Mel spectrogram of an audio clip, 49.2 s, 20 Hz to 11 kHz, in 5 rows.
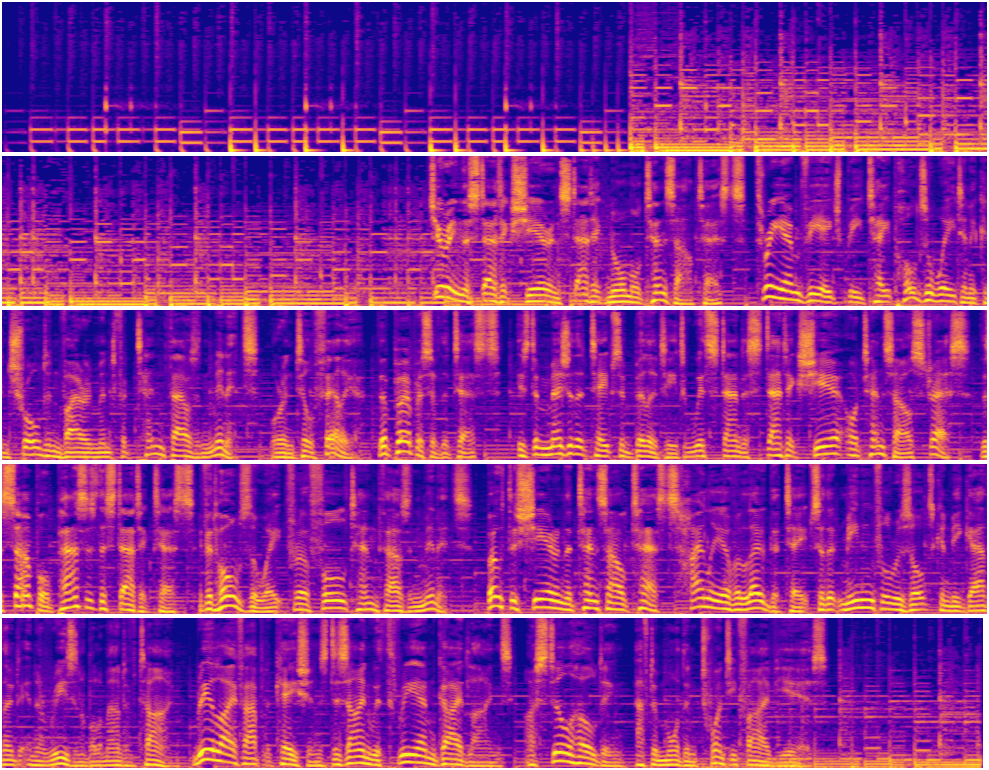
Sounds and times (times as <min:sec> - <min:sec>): Music: 0:00.0 - 0:49.2
Speech: 0:14.2 - 0:47.7.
